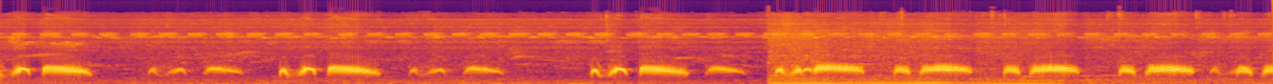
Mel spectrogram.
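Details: Cooing spotted dove in the standard 'đồng' voice, recorded to stimulate captive birds. A long run of low, hollow coo phrases of short and longer notes overlaps a pulsing insect chirr, with a low rumble partway through.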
